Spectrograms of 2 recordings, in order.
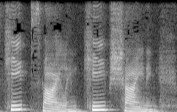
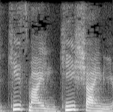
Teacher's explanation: Esse P do keep é muito interessante porque ele quase não aparece, mas você faz a junção dos lábios. · Shown in: first take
